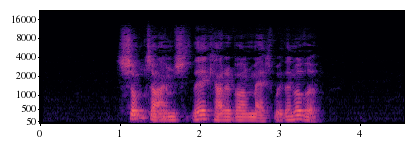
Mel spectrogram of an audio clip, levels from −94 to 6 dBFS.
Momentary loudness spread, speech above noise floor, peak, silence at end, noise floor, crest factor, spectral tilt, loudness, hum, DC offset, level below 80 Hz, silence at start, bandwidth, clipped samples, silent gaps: 6 LU; 45 dB; -12 dBFS; 1.1 s; -77 dBFS; 22 dB; -5.5 dB/octave; -32 LUFS; none; under 0.1%; -70 dBFS; 1 s; 13 kHz; under 0.1%; none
